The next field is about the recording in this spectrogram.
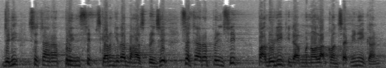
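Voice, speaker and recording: A man giving a lively sales seminar, animated, asking the audience rhetorical questions and mixing in English phrases. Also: high-pitched, fast talker, long reverb tail, slight background noise. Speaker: sales trainer. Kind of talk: motivational seminar talk.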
